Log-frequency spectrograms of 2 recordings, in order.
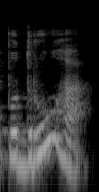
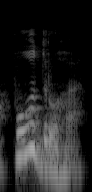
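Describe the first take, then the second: First: The stress follows the Russian stress pattern. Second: The stress follows the Ukrainian stress pattern. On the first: The speaker calls it wrong. "як кажуть в російській мові" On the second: The speaker calls it right. "а"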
